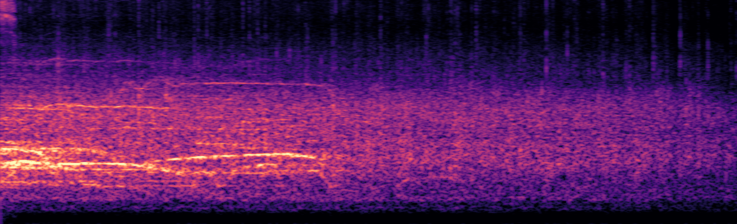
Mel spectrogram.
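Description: A final round of applause for student award recipients at a university fine arts spring convocation, dense steady clapping from a large seated crowd that starts strong and slowly fades, with no talking over it.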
